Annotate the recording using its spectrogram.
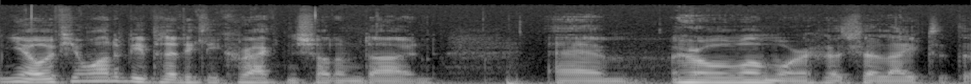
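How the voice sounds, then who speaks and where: A man with a Donegal Irish accent, fairly low pitch, lively intonation, a very fast pace and long, frequent pauses. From Ireland, Donegal. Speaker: LGBT rights campaigner. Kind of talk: interview.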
